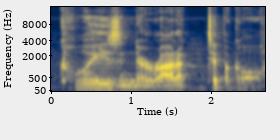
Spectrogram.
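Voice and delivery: slow, careful go at a hard name; sounding out. Real, not acted. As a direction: feel your way slowly through "Coy's neurotypical". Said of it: "It's a hard one to pronounce".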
